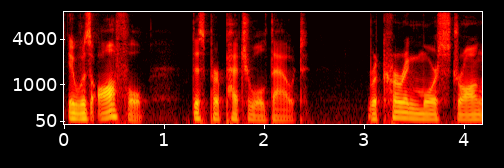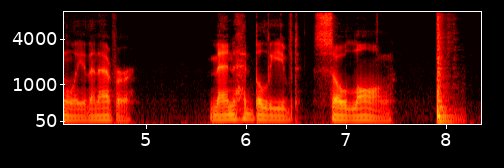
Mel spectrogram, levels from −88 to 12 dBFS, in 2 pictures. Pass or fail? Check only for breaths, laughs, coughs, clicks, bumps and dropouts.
fail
